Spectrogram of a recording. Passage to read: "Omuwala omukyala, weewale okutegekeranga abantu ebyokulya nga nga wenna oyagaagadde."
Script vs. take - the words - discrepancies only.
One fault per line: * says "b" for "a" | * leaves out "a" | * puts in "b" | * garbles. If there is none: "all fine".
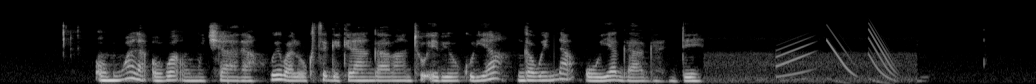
* puts in "oba"
* leaves out "nga"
